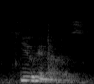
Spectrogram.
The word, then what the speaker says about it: Huguenot: French Protestants, for some reason, are called Huguenots. So that word right there is pronounced Huguenot.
